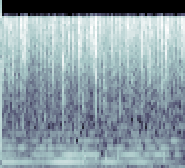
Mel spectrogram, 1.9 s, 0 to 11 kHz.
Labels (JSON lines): {"label": "biophony, midshipman", "recorder": "SoundTrap 500"}
{"label": "biophony", "recorder": "SoundTrap 500"}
